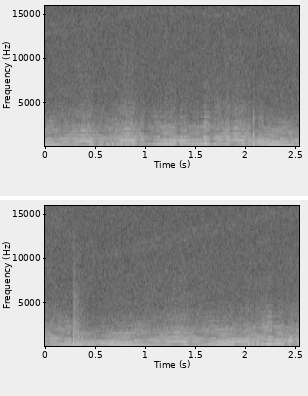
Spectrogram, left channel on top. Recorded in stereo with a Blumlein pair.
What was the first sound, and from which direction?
Only background noise.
